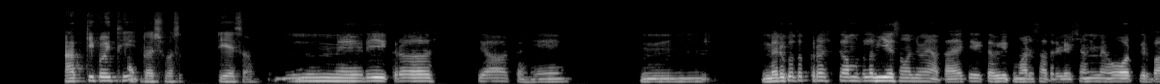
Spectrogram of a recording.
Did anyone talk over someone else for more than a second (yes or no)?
no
